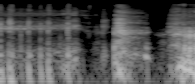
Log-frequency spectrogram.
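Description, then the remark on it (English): A dog named Whiskey growls in a rough, rapidly pulsing rumble, followed by a couple of louder, noisier bursts, with no one talking. “Is that whore down there fucking growling? It's whiskey at the end of this bed. Where's that dog?”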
